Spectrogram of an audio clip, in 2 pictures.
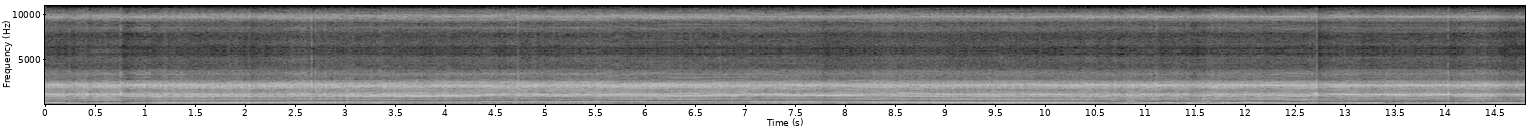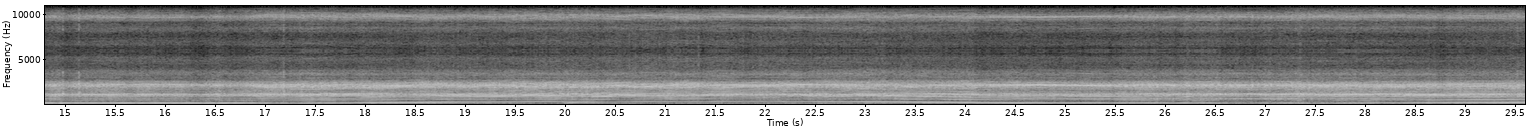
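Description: BMW S1000RR's inline-four engine at racing speed, heard from on board. It climbs in pitch, drops with quick throttle blips on downshifts about ten to twelve seconds in, then rises and falls twice more.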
